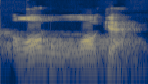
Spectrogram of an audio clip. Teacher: Sifat takri atau getaran pada huruf ra disembunyikan ya. Disembunyikan sifat getarannya.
